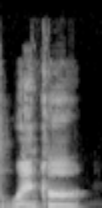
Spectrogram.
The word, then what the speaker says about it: Rancor: Rancor is actually pronounced Rancor, but I think it sounds way less cool.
